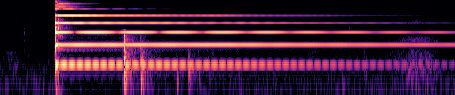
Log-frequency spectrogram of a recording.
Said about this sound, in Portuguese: Então é isso, daqui a pouquinho eu vou convidar o sino a soar e você pode ficar quieta e quieta um pouquinho mais, sem pressa.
